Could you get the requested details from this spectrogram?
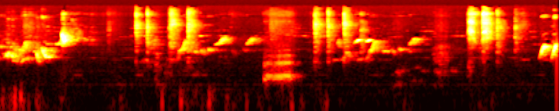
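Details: White-rumped shama in energetic song, mixing fluty whistled phrases with sharp scratchy bursts and a harsher rasping note around four seconds, delivered in irregular bursts separated by short silences.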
